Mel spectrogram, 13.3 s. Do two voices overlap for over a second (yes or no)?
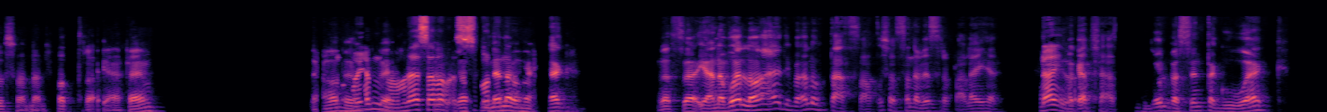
yes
